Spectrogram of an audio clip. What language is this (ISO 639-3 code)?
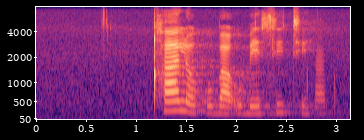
xho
